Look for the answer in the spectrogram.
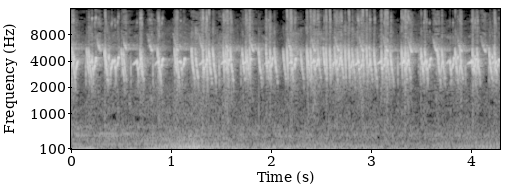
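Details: High, sharp chirps of a bar-winged prinia, used for luring birds, come in quick bursts about one and a half per second, forming a steady, insistent chatter.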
